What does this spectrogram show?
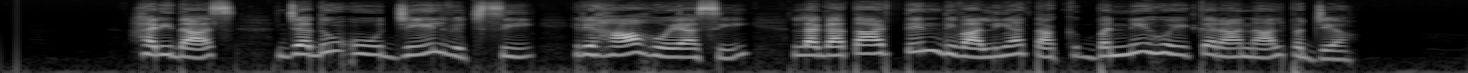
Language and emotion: Punjabi, neutral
